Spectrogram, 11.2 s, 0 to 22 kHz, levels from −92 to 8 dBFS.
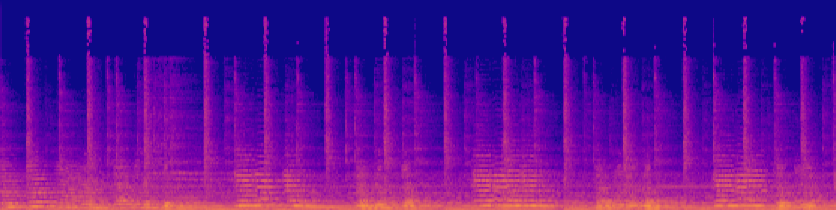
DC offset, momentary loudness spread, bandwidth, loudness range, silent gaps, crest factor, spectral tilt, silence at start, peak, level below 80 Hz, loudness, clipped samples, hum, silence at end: under 0.1%; 7 LU; over 20 kHz; 1 LU; none; 16 dB; -5.5 dB/octave; 0 s; -10 dBFS; -36 dBFS; -26 LUFS; under 0.1%; none; 0 s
